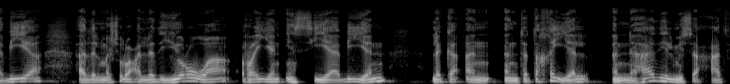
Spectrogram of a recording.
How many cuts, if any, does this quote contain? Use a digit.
0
